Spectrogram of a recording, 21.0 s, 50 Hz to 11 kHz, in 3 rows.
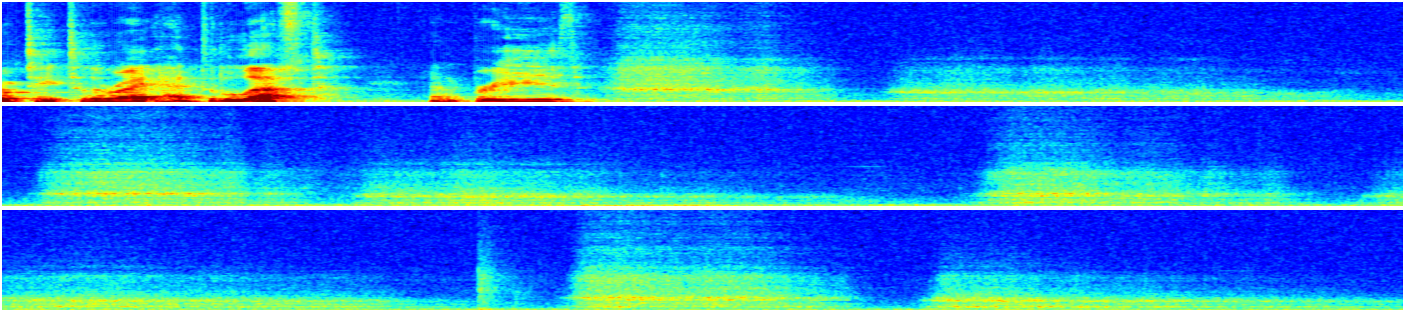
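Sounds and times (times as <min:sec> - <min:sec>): man breathing deeply: 0:03.0 - 0:21.0.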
